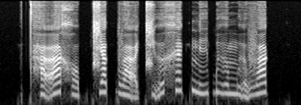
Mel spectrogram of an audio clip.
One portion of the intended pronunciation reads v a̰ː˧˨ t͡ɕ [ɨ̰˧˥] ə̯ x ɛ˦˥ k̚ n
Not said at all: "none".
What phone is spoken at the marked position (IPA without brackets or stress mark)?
ɨ̰˧˥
